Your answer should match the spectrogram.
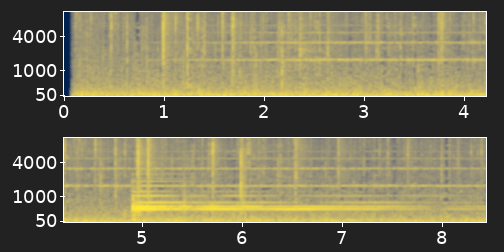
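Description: Crackling campfire sound effect, a low rumble dotted with sharp pops and snaps, under intro music: a thin high held tone comes in about a second in, then a deeper sustained note enters sharply about five seconds in as the loudest sound and slowly fades.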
